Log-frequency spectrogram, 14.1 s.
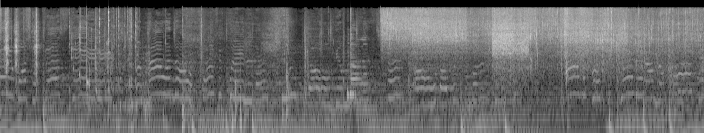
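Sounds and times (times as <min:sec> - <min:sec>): meat sizzling in a pan: 0:09.8 - 0:12.4.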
